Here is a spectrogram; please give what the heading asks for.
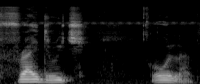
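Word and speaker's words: Wöhler: was debunked by the frederick ola sometimes it is pronounced fried rich hola for remembrance frederick ola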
